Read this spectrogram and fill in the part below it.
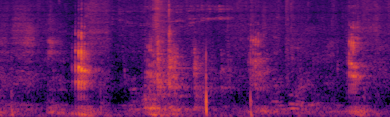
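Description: Weaned piglets, just separated from two sows, grunt and oink in a pen during weighing, with short snorts and a sharp knock amid people talking nearby.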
